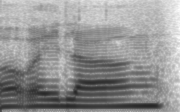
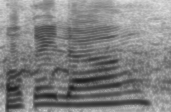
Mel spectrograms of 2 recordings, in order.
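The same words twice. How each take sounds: First: Mimicking the owner. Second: High, bright mock of the owner's Tagalog; mimicking the owner. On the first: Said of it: "Sabi niya". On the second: Vlogger quoting the restaurant owner's Tagalog, high mock voice. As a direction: echo the owner's surprise Tagalog line, lifted high. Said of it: "Sabi niya lang".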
